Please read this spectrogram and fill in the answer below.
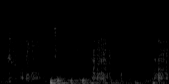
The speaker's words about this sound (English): All right. You're supposed to chew. Then I'm supposed to chew.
